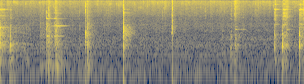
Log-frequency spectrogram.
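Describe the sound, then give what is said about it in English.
Tofu sizzles as it fries in a pan, a steady soft hiss broken by many sharp scrapes and knocks of a utensil against the pan, with no talking. “going back to the tofu, it's sounding a little sizzly. I need a better spatula to get that up.”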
